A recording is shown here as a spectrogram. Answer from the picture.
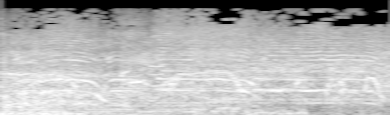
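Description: A crowd yelling and cheering, many voices shouting over one another in short rising-and-falling calls.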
